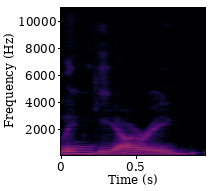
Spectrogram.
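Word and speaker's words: Lingiari: Lingari is how we pronounce it.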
